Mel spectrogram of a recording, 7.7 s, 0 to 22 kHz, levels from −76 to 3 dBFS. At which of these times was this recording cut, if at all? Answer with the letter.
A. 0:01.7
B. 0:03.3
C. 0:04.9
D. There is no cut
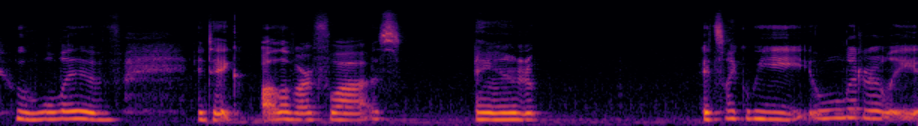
A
